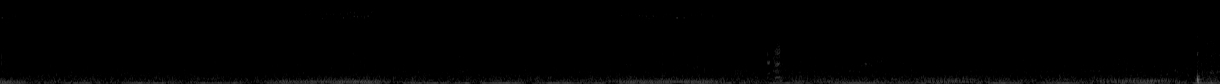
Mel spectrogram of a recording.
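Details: Dori the cat snoring or breathing heavily: a deep, throaty drone rising and falling in slow waves. Soft hissing exhalations come every few seconds, with a sharp tap near the end.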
